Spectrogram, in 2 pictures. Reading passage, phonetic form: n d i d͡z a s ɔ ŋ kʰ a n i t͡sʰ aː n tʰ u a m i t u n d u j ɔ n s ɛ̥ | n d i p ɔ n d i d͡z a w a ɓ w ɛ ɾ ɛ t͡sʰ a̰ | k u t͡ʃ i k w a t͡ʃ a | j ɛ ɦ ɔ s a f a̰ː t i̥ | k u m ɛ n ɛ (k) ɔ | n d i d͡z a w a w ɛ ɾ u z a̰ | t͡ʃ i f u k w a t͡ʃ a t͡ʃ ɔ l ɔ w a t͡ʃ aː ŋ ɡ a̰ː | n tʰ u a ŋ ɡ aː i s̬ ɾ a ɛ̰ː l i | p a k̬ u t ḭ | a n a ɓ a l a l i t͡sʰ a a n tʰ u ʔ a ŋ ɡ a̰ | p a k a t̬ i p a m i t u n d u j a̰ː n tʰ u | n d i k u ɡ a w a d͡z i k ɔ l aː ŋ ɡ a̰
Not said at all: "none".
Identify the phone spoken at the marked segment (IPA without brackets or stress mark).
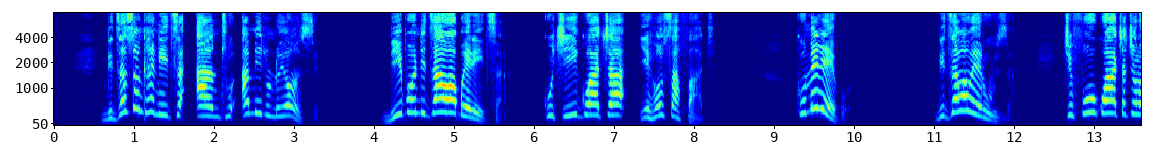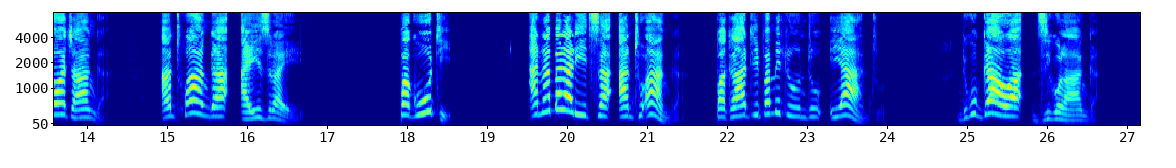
k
